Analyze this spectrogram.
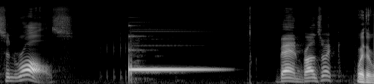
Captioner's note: bell rings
